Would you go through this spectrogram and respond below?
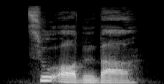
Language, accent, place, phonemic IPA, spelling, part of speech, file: German, Germany, Berlin, /ˈtsuː(ˌʔ)ɔʁdənˌbaː(ɐ̯)/, zuordenbar, adjective, De-zuordenbar.ogg
- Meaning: [with dative] assignable; capable of being assigned to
